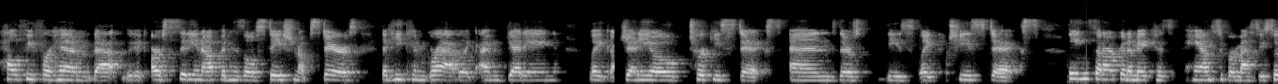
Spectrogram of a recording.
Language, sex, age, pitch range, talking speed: English, female, 20-39, 190-225 Hz, 190 wpm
